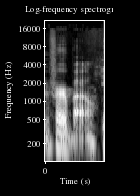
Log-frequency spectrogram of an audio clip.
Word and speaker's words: Vrbo: And they want us to pronounce it verbo.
